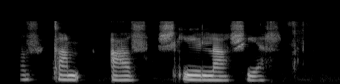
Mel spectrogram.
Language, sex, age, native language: Icelandic, male, 7, Icelandic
